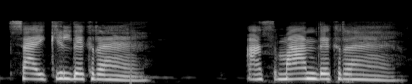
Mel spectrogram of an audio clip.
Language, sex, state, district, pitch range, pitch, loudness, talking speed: Hindi, female, Bihar, Sitamarhi, 230-265 Hz, 250 Hz, -16 LUFS, 115 wpm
